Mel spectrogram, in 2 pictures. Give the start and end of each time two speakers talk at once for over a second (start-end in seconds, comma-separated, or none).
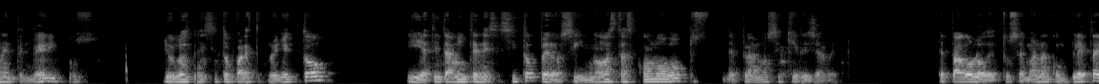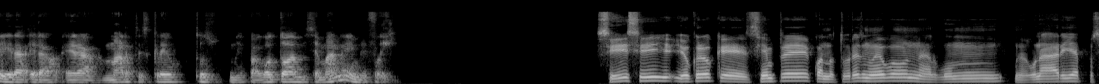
none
